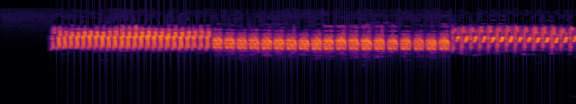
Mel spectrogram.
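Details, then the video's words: Two-barred crossbill trilling continuously: a fast high trill, then a slower, lower series of even pulses, then a quick higher trill, with a quiet background. "Two Barred Crossbill Bird Song, Call, Chirp, Voice"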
